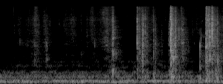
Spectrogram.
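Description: A deck of tarot cards being shuffled by hand, the cards slapping and sliding against each other in a run of soft, irregular clicks, with one sharper snap near the end.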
